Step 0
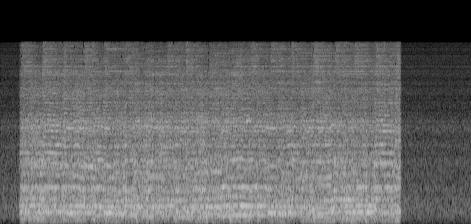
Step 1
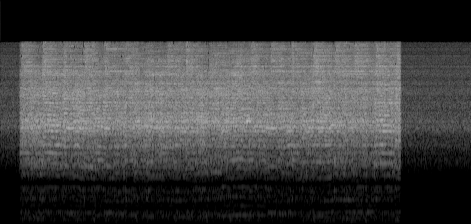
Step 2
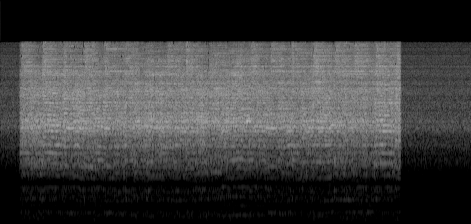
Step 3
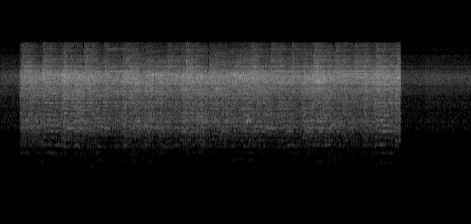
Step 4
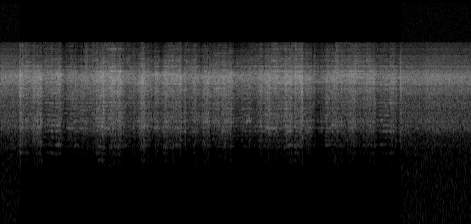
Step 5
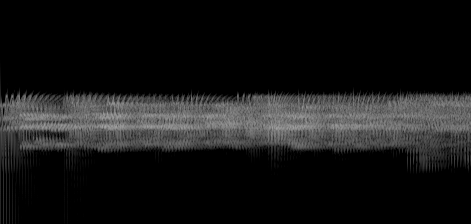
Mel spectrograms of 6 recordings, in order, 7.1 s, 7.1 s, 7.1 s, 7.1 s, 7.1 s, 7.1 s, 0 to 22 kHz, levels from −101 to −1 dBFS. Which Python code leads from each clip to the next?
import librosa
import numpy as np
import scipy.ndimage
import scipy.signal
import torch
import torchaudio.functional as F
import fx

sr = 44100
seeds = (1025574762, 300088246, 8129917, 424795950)

y1 = scipy.signal.sosfilt(scipy.signal.cheby2(4, 60, 780.0, 'highpass', fs=sr, output='sos'), x)
y1 = y1 * 10.0 ** (8.0 / 20.0)
y2 = fx.low_shelf(y1, sr, hz=230.0, db=-8.0)
y2 = y2 * 10.0 ** (-1.0 / 20.0)
y3 = fx.tremolo_shape(y2, sr, shape='saw_down', hz=1.1, depth_pct=35)
y3 = fx.bandpass_q(y3, sr, hz=5200.0, q=11.0)
y3 = y3 * 10.0 ** (2.0 / 20.0)
y4 = fx.over_compress(y3, sr, threshold_db=-50.0, ratio=-0.5)
y4 = y4 * 10.0 ** (10.0 / 20.0)
y5 = fx.sine_speech(y4, sr)
y5 = y5 + 10.0 ** (-8.5 / 20.0) * np.pad(y5, (int(965 * sr / 1000.0), 0))[:len(y5)]
y5 = fx.rev_spring(y5, sr, rt60_s=1.6, pass_ms=(46,), chirp_ms=65, drr_db=-7.5)
y5 = y5 * 10.0 ** (-7.5 / 20.0)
